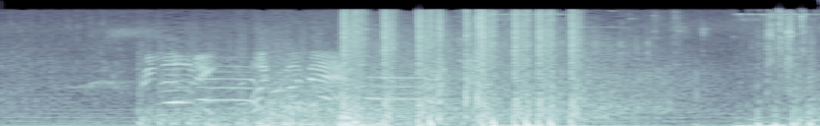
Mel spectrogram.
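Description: A rifle fires in short, rapid bursts.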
